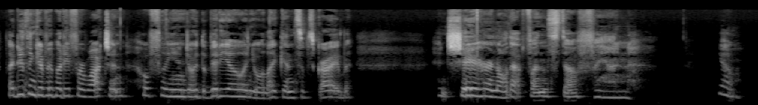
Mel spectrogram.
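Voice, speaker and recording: Over a quiet background, a woman talks at a moderate pace with vocal fry. Her pitch is fairly high and her intonation fairly even. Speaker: acrylic fluid artist. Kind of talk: tutorial. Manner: casual, chatty. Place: home room. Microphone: phone near.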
